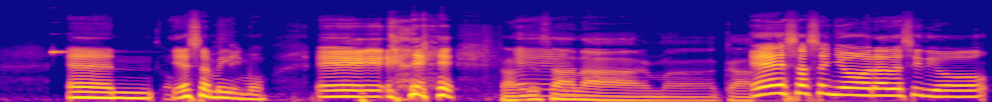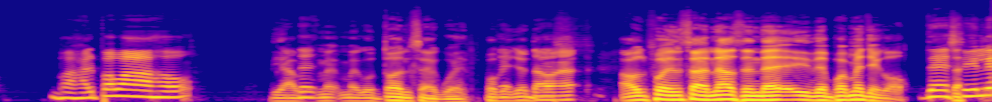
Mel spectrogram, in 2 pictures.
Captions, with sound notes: And, yes, amiimo. (Laughing) (Speaking In Foreign Language) I was putting something else in there, either for me to go.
